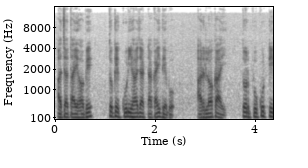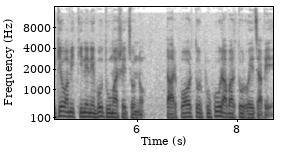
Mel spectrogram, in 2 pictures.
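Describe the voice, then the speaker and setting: A man's voice: medium pitch, steady tone, normal speed, slight background noise, close to an everyday voice. A man voicing a shrewd, scheming village businessman in a cartoon, bossy and self-satisfied. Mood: commanding. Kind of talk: Bengali cartoon voice acting.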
